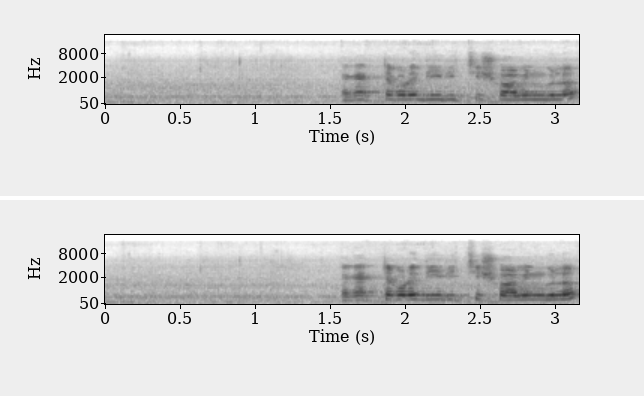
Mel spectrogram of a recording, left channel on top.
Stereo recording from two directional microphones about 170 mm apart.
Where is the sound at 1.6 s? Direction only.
45° right (ahead or behind).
